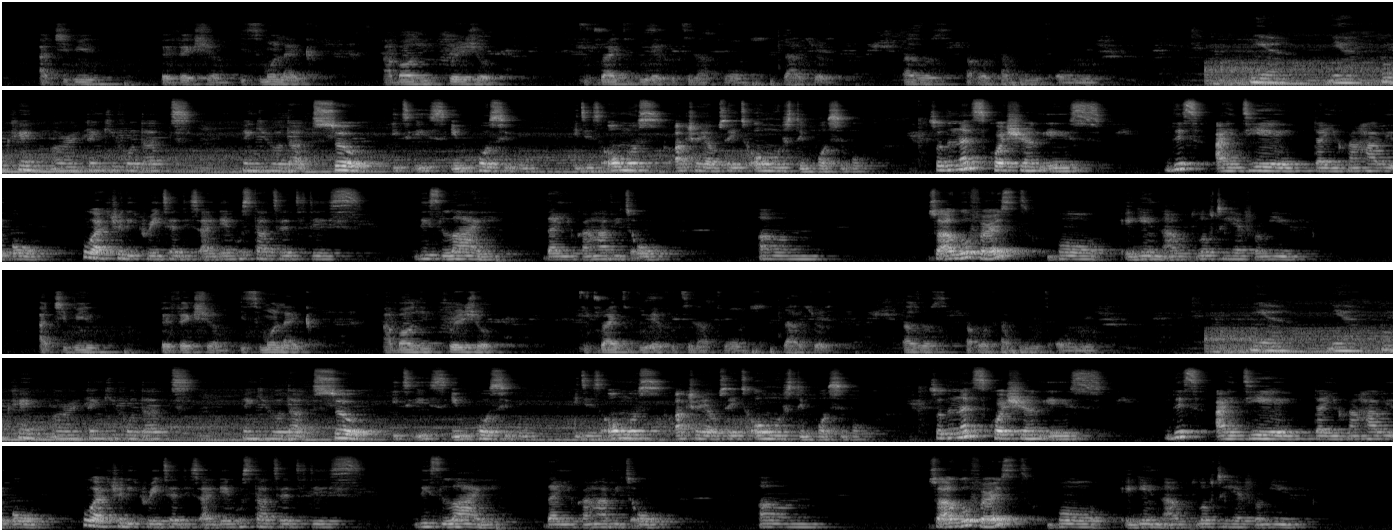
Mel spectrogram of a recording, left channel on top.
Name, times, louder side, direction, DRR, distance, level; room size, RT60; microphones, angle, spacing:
voice 1, 0.4-1.3 1.6-3.1 3.8-4.9 5.8-8.3 9.0-10.9, right 2 dB, 30° right, 5 dB, 0.4 m, -36 dB
voice 2, 11.9-12.9 13.2-16.0 16.3-19.2 19.6-22.5 23.0-25.2 25.5-28.2 28.6-31.4 31.9-32.8 33.2-34.4 35.4-36.0 37.1-37.9 38.3-40.8, equal, 30° left, -1 dB, 1.3 m, -28 dB
sound 1, 12.0-21.9, equal, ahead, 1.1 m, -39 dB
7.0 x 3.1 x 4.4 m, 0.69 s
head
